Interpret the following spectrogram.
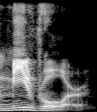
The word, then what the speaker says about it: mirror: 结尾。那我要强调，这都是耳朵的耳的那个音 er，所以镜子 mirror，可怕 horror，所以你不要念成 horror，也不要念成 mirror，都没有 roar 的音，听懂意思吗？没有 roar，就是 er， horror， mirror，这样就好了。听起来很奇怪，并没有奇怪， mirror， horror， OK，所以 I blink then gasp。In horror, horror, OK?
